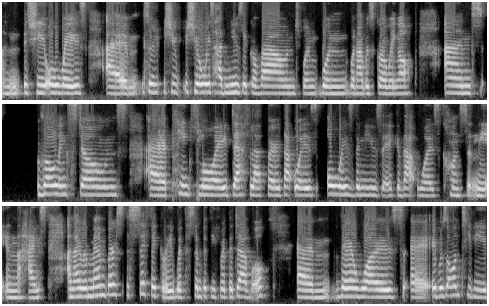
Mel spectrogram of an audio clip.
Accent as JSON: {"language": "English", "country": "Ireland", "tie": "born or raised there", "also_born_or_lived": "Mexico", "second_language": "English", "said": "So I was born in Mexico. My whole family is from Mexico, and I was raised in Ireland. So when I was seven, my mom and I moved to Ireland"}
